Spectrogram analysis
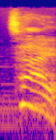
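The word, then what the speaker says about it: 菜: Nah, ini bacanya chai, artinya sayur.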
